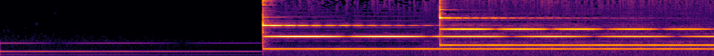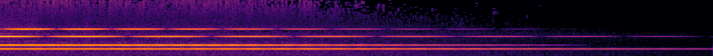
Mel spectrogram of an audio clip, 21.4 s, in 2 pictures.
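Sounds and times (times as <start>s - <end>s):
pentatonic bell melody: 4.0s - 18.7s.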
